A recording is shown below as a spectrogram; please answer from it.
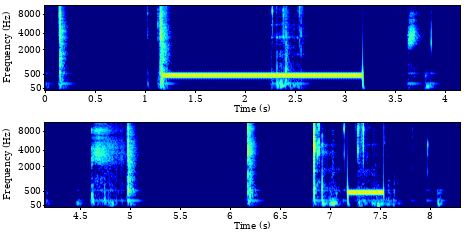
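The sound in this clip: Telephone ringback tone of an unanswered call: one steady tone of about two seconds, then scattered soft clicks and small noises, then a shorter burst of the same tone near the end.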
